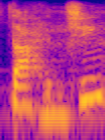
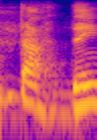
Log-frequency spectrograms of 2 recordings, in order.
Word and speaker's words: Tardin: sobre essa essa essa questão que envolve os tardim tardé ou tardan Ah tá bom porque eu sou tardim ele é Paulo tardin aí como a portugues AD né tardin mas tem essa pronúncia e e a gente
